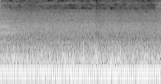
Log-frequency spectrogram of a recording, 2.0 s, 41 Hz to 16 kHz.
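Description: Steady low drone of engine and road noise inside the cab of a Ford F-350 pickup under way.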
